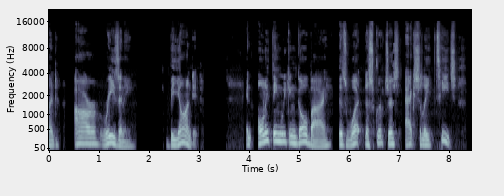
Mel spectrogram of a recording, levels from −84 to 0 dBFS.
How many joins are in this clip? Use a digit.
0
